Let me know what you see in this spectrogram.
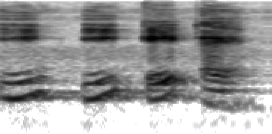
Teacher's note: इनका उच्चारण करने पे जीभ के अगले भाग पे जोर पड़ता है। इसलिए इसे अग्र स्वर कहते हैं।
